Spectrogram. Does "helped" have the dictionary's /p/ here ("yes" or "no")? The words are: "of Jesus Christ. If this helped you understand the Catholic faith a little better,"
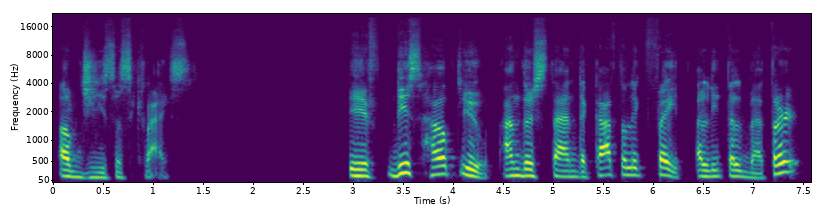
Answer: yes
